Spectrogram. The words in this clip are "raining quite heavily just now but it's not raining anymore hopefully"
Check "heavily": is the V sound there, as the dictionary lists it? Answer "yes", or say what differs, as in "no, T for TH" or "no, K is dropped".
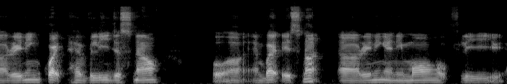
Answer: yes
